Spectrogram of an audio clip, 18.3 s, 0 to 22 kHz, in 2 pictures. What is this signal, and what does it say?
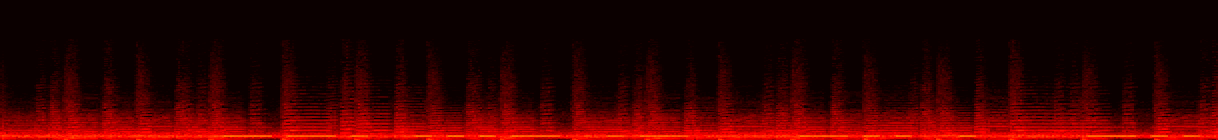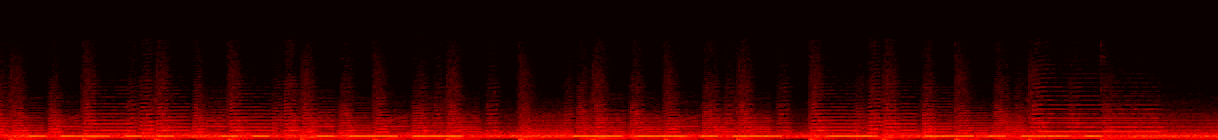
Morse code, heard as a keyed tone, machine-sent, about 10 wpm, 680 Hz, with heavy radio static and a narrow filter. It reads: GVA DE DLIW QTC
